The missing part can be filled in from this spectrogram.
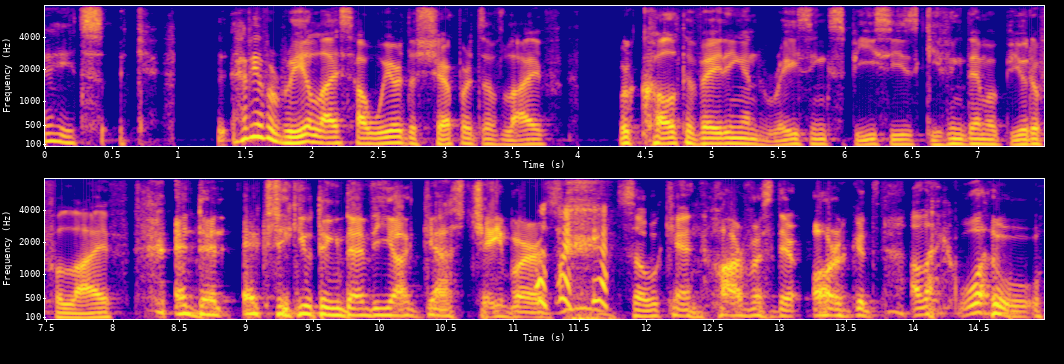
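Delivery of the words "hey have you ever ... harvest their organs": put-on chatty elderly old woman's voice. Imagining an old woman talking in the supermarket, imitating an old woman. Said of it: "this old woman sitting there talking like".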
